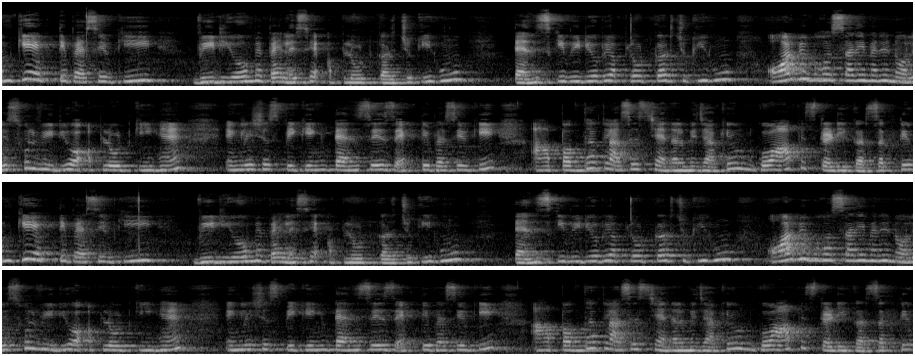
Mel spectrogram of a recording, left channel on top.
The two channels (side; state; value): both; normal; correlation 0.53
